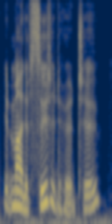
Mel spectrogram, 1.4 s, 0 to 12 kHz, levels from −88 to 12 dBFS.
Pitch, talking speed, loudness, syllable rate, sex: 185 Hz, 255 wpm, -17 LUFS, 5.8 syllables/s, female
